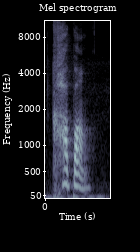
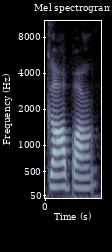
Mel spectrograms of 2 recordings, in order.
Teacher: So yes, Korean 기역 sound has more air. When we pronounce the 기역 sound, we speak out more air. Compared to English G sound.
